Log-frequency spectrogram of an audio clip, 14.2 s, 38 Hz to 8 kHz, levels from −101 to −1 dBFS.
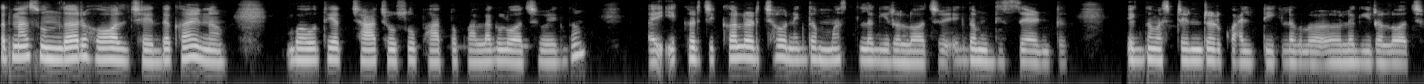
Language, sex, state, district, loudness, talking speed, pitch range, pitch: Angika, female, Bihar, Bhagalpur, -30 LUFS, 145 wpm, 160-185 Hz, 170 Hz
